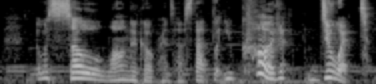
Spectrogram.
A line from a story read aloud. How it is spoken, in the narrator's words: Twilight growled through gritted teeth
